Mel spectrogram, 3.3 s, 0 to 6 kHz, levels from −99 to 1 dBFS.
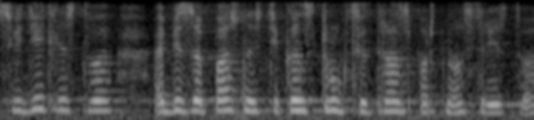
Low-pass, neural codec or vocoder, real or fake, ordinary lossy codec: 5.4 kHz; none; real; AAC, 32 kbps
